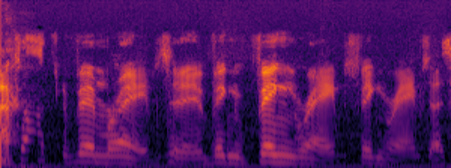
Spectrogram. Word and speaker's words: Ving Rhames: Ving Rhames, that's how you say his name.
